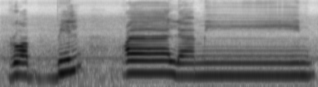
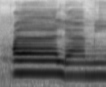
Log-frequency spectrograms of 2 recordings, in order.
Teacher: عین پر کھڑا زبر ہے، حلق سے نکالنا ہے طاقت لگا کر، عالمین، نون کے اوپر یعنی میم کو جب آپ کھینچو گے تو اس کو 4 حرکات کاؤنٹ دیجیے۔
